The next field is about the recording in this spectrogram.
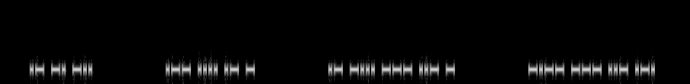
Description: Morse code, heard as a keyed tone, about 47 wpm, 700 Hz. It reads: AND WHAT ABOUT YOUR
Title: 4x Word-Spacing - Sentences from Top 200 Words - 45wpm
